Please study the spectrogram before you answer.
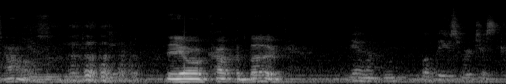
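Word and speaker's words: Bueg: The fellow there who came to do it was a young man, and his name was B-U-E-G. Bug, right. Bug. I asked him because I wasn't about to pronounce it bug.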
